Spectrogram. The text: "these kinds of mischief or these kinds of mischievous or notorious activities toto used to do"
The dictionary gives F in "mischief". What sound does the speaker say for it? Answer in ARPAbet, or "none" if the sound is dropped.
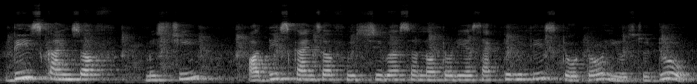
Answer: none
